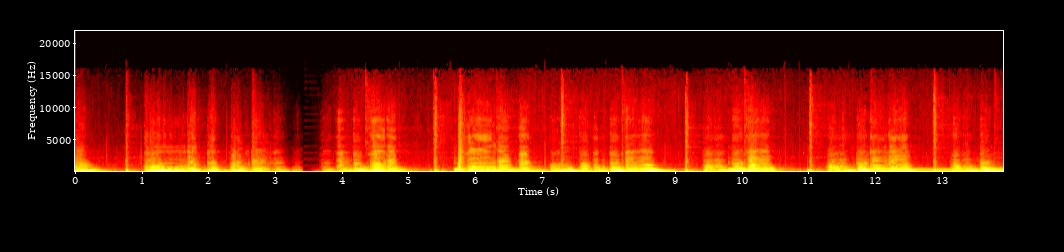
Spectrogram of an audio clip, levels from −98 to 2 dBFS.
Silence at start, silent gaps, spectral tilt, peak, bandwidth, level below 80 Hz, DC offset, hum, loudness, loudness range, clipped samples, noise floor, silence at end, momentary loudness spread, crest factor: 0 s; none; -7.5 dB/octave; -6 dBFS; 13.5 kHz; -40 dBFS; under 0.1%; none; -21 LUFS; 3 LU; under 0.1%; -42 dBFS; 0 s; 16 LU; 14 dB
